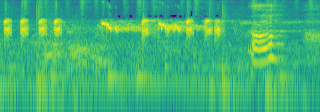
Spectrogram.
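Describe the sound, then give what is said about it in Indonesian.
A sooty-headed bulbul perched in a tree near a caged monkey chirps in a quick run of bright, repeated notes, then gives a louder warbling call near the end, with a faint low hum underneath. “Burung itu mendekati Monkey dan melihatnya terkurung dalam kandang. Dia lalu bertengger di pohon dekat Monkey dikurung.”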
